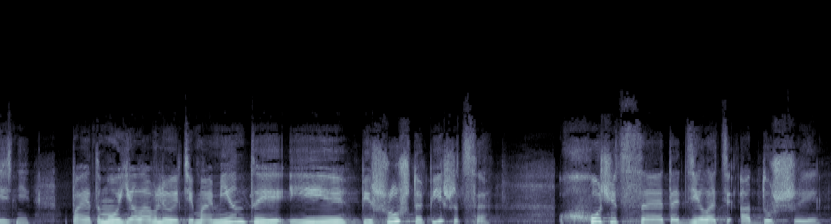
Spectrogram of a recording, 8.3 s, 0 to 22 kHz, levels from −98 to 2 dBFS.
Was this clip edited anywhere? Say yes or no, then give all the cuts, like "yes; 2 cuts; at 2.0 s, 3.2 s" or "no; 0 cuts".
no; 0 cuts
